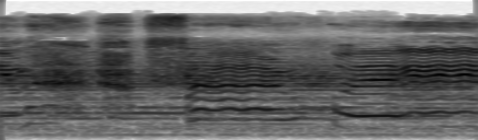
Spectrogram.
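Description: Pop song: a singer holds long, wavering notes over a synth backing.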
